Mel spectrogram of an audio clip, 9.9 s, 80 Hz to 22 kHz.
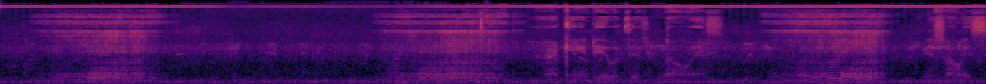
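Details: Man asleep on a cruise ship, covered up: loud, rumbling snores on each breath in, about 16 per minute, faint voices behind; ordinary heavy snoring.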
